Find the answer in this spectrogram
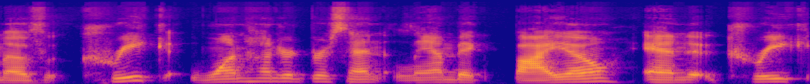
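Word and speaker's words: Kriek: bottle of a Beer by the name of Creek 100 Lambic bio and Creek in this case is spelled k-r-i-e-k it's basically to denote that this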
